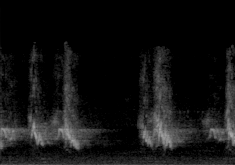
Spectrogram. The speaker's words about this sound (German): Ja, logisch. Ist doch der Spatz. Klar, der Spatz, wenn jemand fragt. Klar, so klingt der Spatz.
